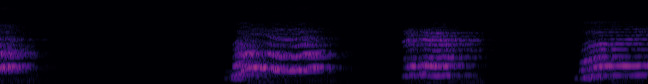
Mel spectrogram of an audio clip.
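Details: Golden Retriever Buzo reacting after his mum says she is leaving him; three drawn-out, tonal, moaning whines about a second each, separated by short pauses, indoors.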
